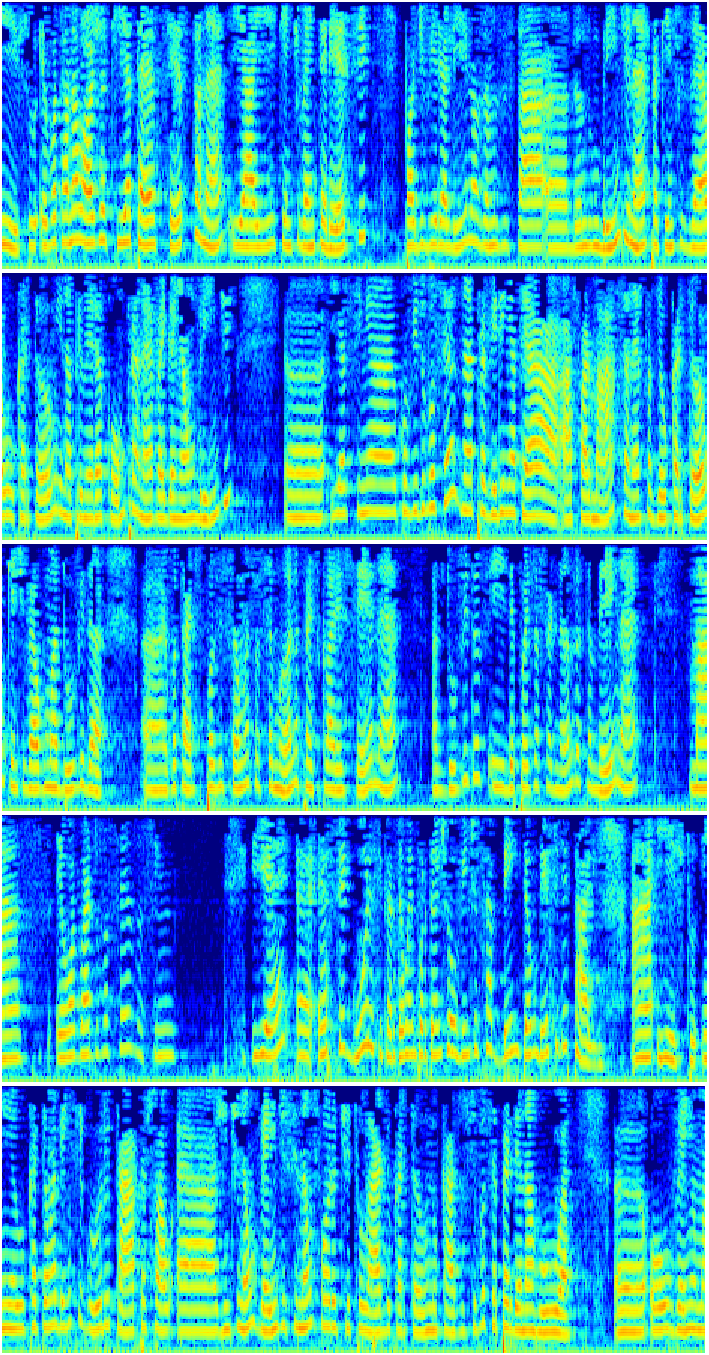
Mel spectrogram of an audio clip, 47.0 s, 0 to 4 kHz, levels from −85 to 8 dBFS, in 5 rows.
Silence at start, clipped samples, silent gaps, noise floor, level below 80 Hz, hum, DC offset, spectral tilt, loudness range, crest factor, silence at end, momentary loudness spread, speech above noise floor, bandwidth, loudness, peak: 0 s; under 0.1%; none; -46 dBFS; -36 dBFS; none; 1%; -10.5 dB/octave; 4 LU; 18 dB; 0 s; 9 LU; 26 dB; 4 kHz; -20 LUFS; -2 dBFS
